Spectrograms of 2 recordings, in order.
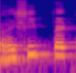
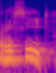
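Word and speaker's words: receipt: अच्छा, ये जो वर्ड है ना, इसको कैसे प्रोनाउंस करते हैं, रिसीपेट नहीं प्रोनाउंस करते, बल्कि इसमें पी साइलेंट होता है, इसको हम प्रोनाउंस करते हैं रिसीट।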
